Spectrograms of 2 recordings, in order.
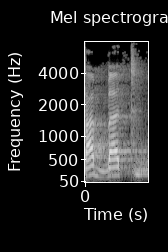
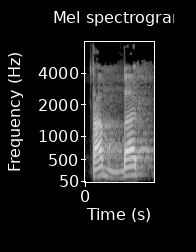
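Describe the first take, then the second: First: The final t is released with audible breath. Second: The final t is held with no breath. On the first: The speaker calls it right. "yang benar tabbat, keluar" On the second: The speaker calls it wrong. "the wrong example, tabbat, dimakan udaranya"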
